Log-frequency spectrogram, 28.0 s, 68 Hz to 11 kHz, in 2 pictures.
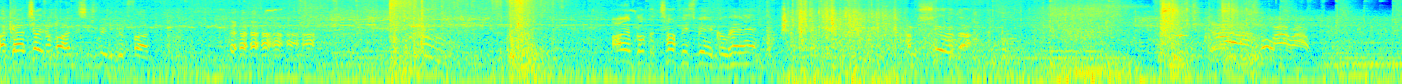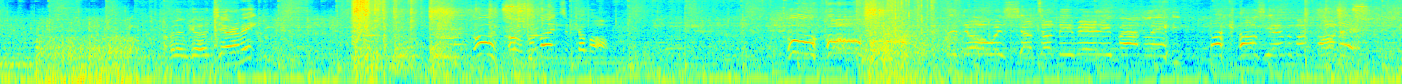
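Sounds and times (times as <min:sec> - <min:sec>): truck engine running: 0:00.0 - 0:21.9
music: 0:00.0 - 0:28.0.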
